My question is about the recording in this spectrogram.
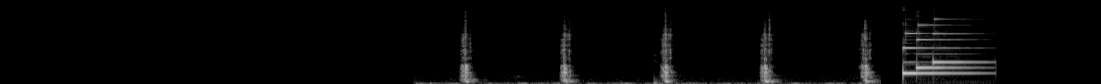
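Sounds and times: timer ticking: 4.5 - 6.0, 6.6 - 6.9, 7.6 - 7.9, 8.6 - 8.8
electronic two-note chime: 9.0 - 10.0.

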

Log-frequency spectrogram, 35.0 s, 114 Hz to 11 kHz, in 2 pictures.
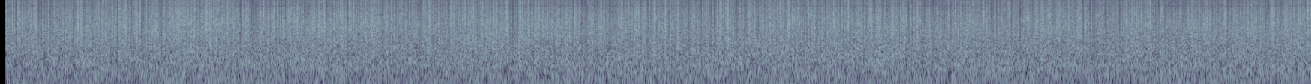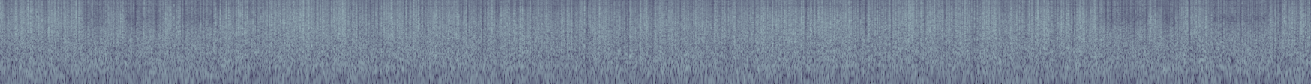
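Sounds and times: motorboat engine and hull: 0.1 - 34.9
wind on microphone: 0.1 - 34.9.

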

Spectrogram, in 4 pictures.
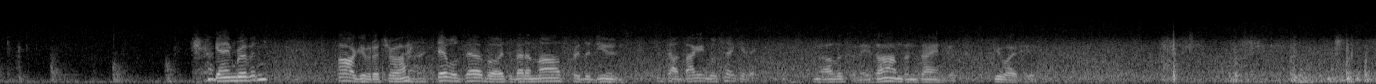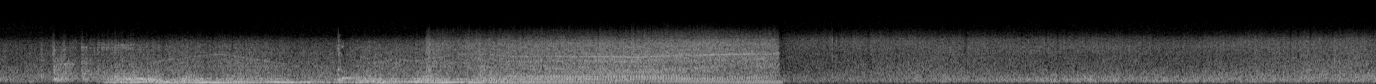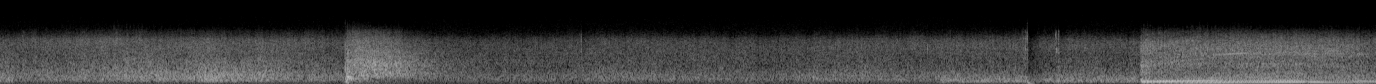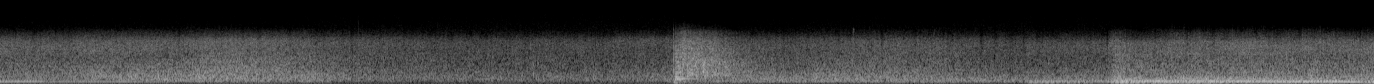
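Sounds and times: buggy engine running: 14.7 - 21.6, 38.9 - 42.7, 51.6 - 55.0.

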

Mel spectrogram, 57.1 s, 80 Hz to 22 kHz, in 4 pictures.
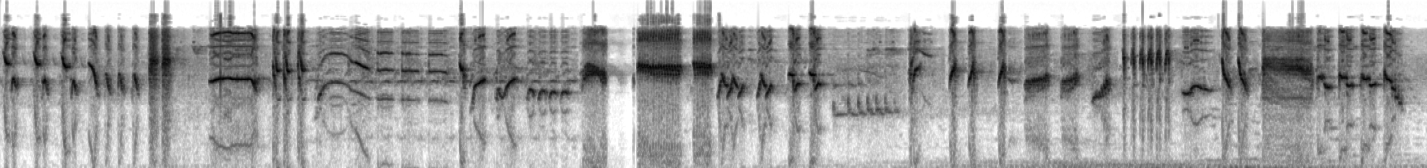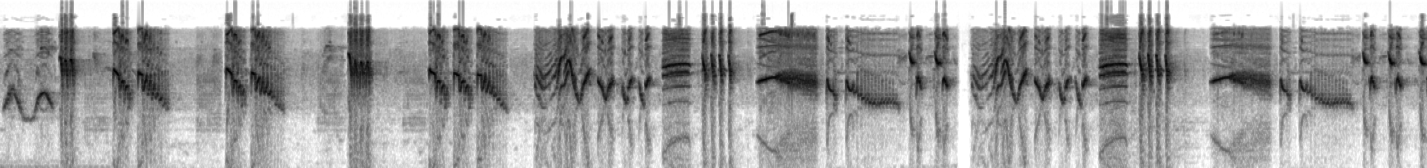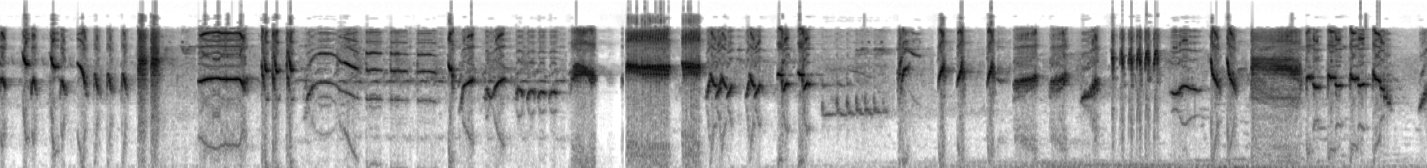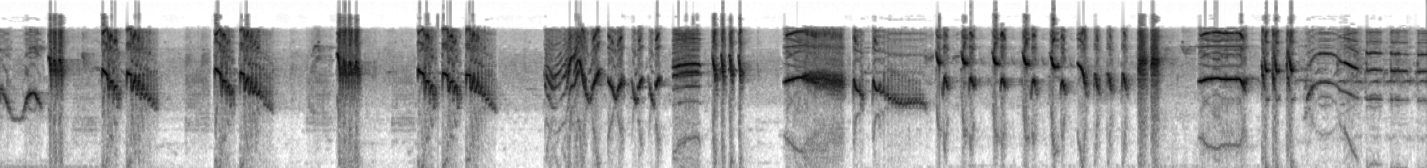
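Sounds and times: starling singing: 7.0 - 18.0, 30.4 - 49.9.

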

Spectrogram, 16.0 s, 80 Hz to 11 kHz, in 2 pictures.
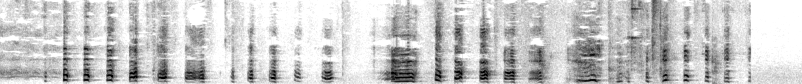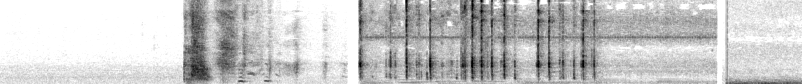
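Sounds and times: person laughing hard: 0.0 - 7.5, 10.2 - 11.5.

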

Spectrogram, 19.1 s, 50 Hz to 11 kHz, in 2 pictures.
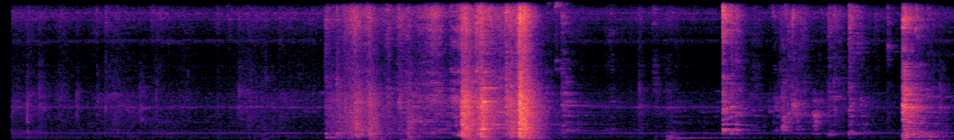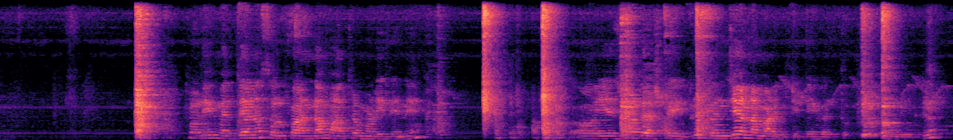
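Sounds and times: steel pans clattering and scraping: 3.2 - 5.8, 18.0 - 18.8.

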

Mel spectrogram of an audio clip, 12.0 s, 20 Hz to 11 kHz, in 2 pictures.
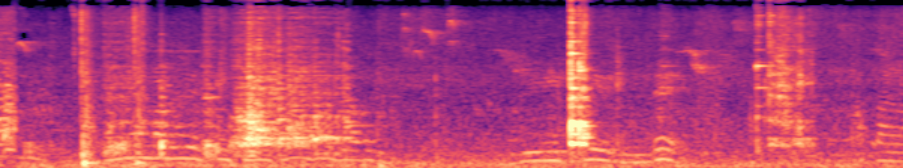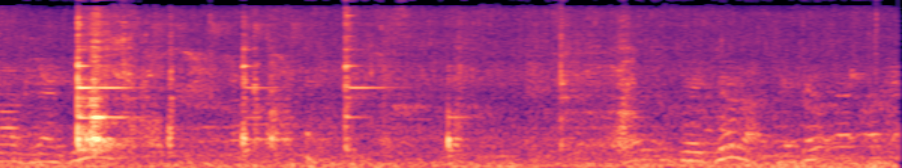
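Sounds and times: metal spatula scraping a pot: 0.0 - 2.6, 3.8 - 4.2, 5.0 - 5.8, 6.5 - 10.6.

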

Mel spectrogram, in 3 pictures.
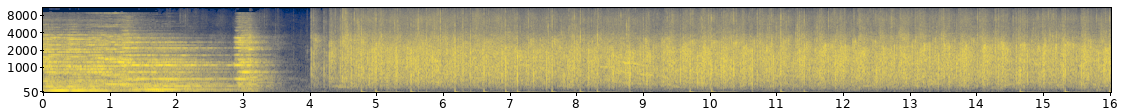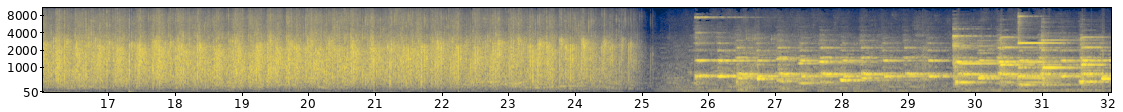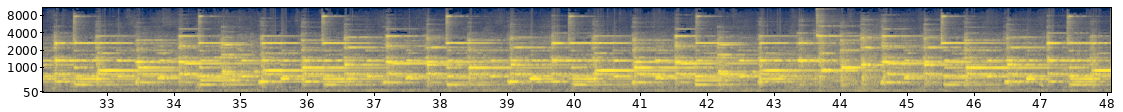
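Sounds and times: music: 0.0 - 3.6, 25.8 - 48.0
audience applause: 4.0 - 25.2.

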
